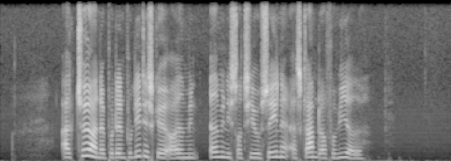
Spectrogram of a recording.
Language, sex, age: Danish, female, 19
